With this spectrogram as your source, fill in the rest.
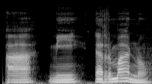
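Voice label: to my brother, Spanish, male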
